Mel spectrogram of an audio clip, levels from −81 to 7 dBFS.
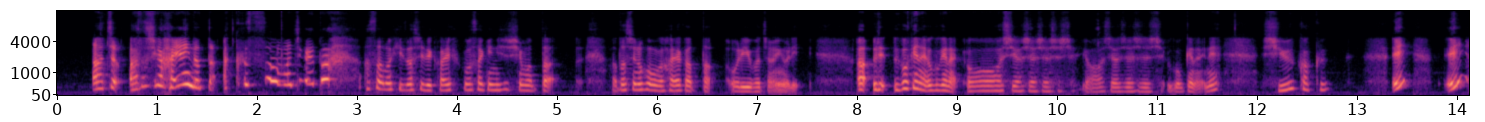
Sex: female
